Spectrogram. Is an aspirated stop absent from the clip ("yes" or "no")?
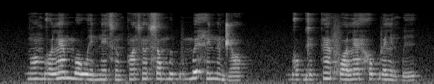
yes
